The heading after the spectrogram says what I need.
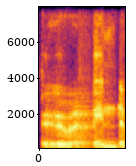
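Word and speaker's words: Oera Linda: so there's a book called The it's actually pronounced Ur Linda book o e r a Linda book and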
